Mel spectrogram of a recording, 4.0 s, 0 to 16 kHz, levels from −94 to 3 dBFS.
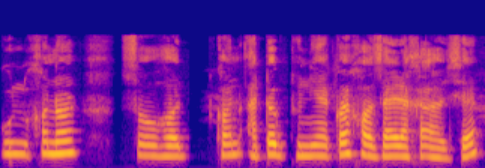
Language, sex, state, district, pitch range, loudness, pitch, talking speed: Assamese, male, Assam, Kamrup Metropolitan, 185-225 Hz, -18 LUFS, 200 Hz, 105 wpm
